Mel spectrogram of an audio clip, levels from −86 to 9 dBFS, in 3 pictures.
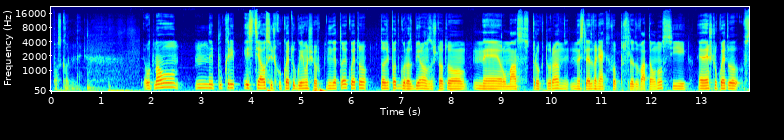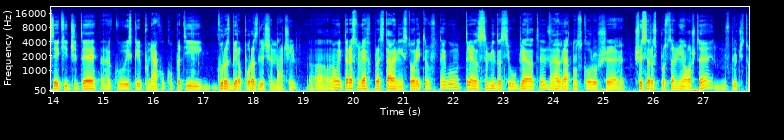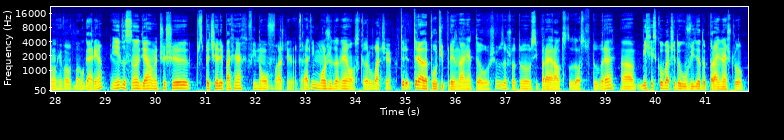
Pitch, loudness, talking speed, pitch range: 125 Hz, -16 LUFS, 155 wpm, 115-140 Hz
